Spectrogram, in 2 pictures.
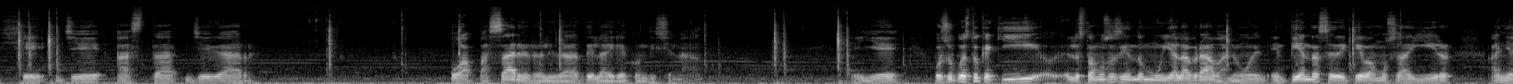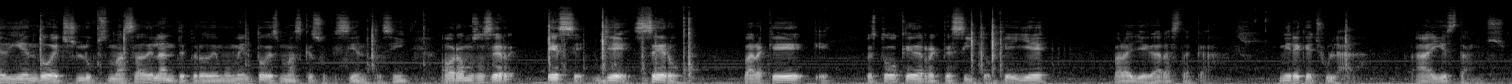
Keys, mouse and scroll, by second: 0.2 g, 0.5 y, 3.1 shift+click, 3.4 shift+middle click, 4.2-4.6 shift+scroll down 3, 4.8 shift+middle click, 5.7-7.5 shift+middle drag, 7.7 g, 11.6 click, 12.4 shift+middle click, 13.2 shift+scroll up 2, 13.6 shift+middle click, 15.7 shift+click, 16.6-17.7 shift+drag, 17.8-18.8 shift+scroll up 3, 18.9 shift+click, 20.6 s, 21.1 y, 21.5 0, 22.0 Return, 24.8 g, 25.0 y, 27.7 click, 28.1-28.6 scroll down 1, 29.2-30.2 shift+middle drag.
